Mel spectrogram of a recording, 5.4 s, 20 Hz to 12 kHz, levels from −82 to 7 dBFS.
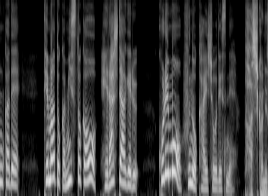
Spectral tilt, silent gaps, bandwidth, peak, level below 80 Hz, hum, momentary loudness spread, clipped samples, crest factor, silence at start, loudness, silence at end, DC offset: -3.5 dB/octave; none; 12 kHz; 0 dBFS; -42 dBFS; none; 13 LU; 0.1%; 14 dB; 0 s; -14 LUFS; 0 s; under 0.1%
